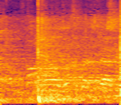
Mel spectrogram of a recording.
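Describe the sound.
Shaq bounces a basketball before a free throw: two low, hollow thuds about a second apart, heard under ongoing talk.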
